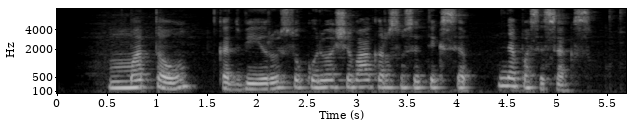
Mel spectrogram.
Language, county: Lithuanian, Šiauliai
